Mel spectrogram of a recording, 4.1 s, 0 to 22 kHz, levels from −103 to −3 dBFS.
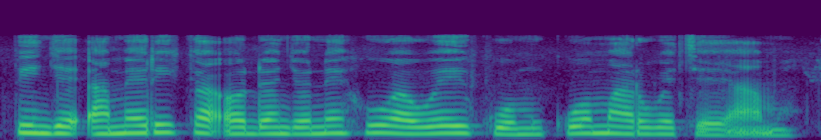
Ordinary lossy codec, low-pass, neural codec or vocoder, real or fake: none; none; none; real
